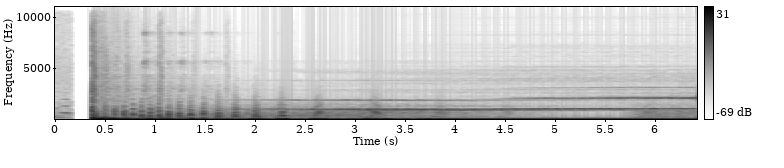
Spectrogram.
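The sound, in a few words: tension-building throbbing sound design hit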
